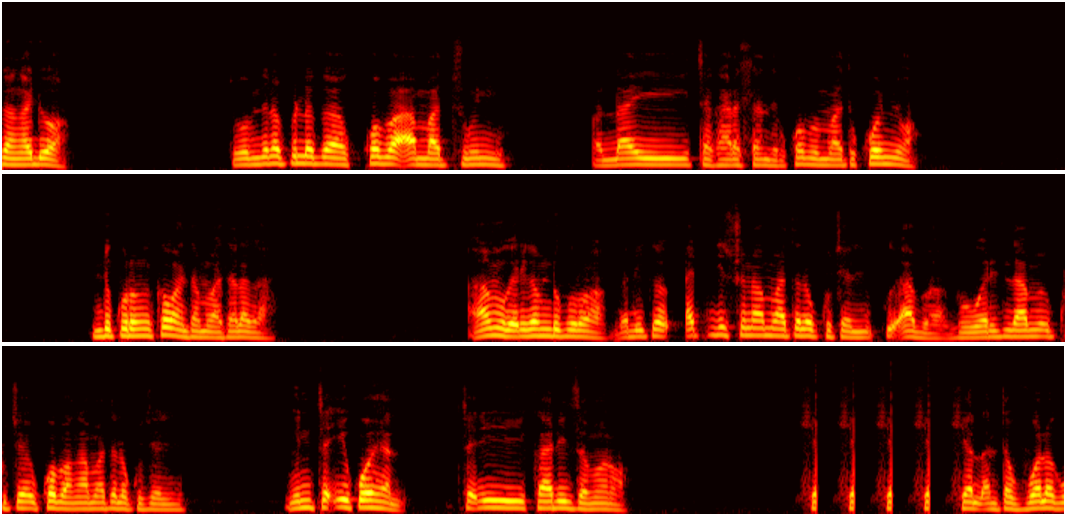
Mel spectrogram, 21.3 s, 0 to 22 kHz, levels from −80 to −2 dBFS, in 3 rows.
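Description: A speech recording that skips like a scratched CD stuck on one turn from 19.60 to 20.60 s, just before "anta voalaga". The same 250 ms slice of audio plays four times, each repeat separated by a brief mute as the laser jumps back one track on each rotation. On a waveform this shows as four identical blocks with thin silent gaps, and on a spectrogram as a repeating tile pattern at even 0.25 s spacing.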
